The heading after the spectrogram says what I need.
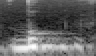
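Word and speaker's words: bouquet: Next देखो last वाला अपने पास लास्ट है बैंक्विट, BOU, बुक, बुके। क्या है इसका सही प्रोनाउंसिएशन है बुके।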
